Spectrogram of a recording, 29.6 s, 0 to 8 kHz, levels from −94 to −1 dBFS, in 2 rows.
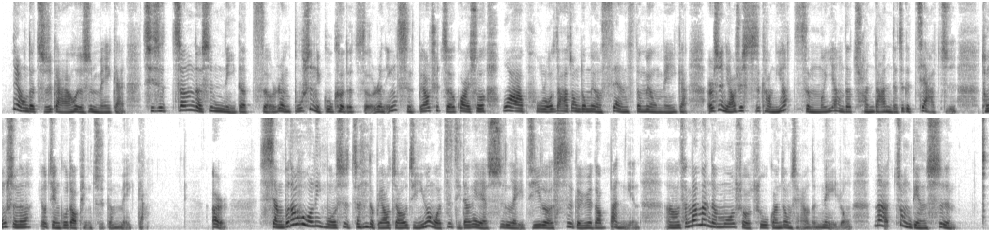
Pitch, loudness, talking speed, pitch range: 195 Hz, -27 LUFS, 280 characters per minute, 180-230 Hz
